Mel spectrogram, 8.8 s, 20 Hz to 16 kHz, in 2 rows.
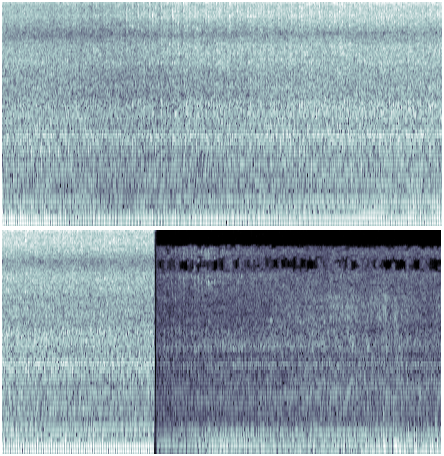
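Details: Turbo Honda Civic with an eBay turbo, first start after the build, fuel pressure at 60 psi: the engine fires and settles into a steady, even low rumble for six seconds before the level drops off; sounds healthy.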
